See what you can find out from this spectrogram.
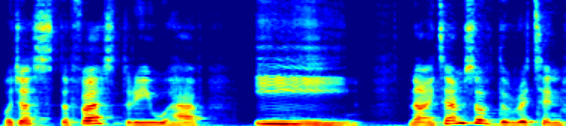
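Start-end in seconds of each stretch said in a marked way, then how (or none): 1.7-2.4 "E" drawn out slowly as ee; teacher's slow demonstration of a long "E"; long E sound. Shown as a demonstration. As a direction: hold the vowel in "E" long. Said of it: "it is a long sound".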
